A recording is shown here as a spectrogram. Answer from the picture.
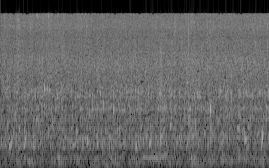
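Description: Shallow mountain stream flowing over stones, a steady trickling and babbling.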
